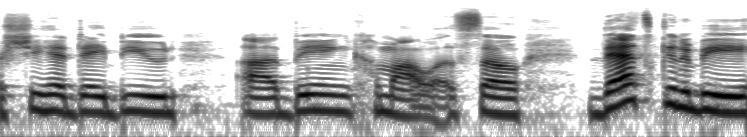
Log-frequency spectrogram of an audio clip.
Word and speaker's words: Kamala: i don't know why i always say her name on camelot kamala i don't say wrong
